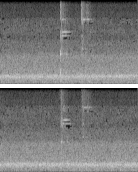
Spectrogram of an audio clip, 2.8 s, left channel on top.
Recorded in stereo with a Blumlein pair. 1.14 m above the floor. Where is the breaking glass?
45° left, 3.5 m.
